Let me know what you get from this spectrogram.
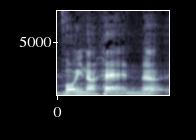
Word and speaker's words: Voinahen: Ma come vi abbiamo preannunciato nell'anteprima, abbiamo qui con noi in diretta Ivo dei Voinahen. Io spero di averlo pronunciato bene. Ho chiesto proprio se la pronuncia era questa, mi è stata confermata che era questa. Ivo, è corretto? – Sì, sì, correttissimo.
